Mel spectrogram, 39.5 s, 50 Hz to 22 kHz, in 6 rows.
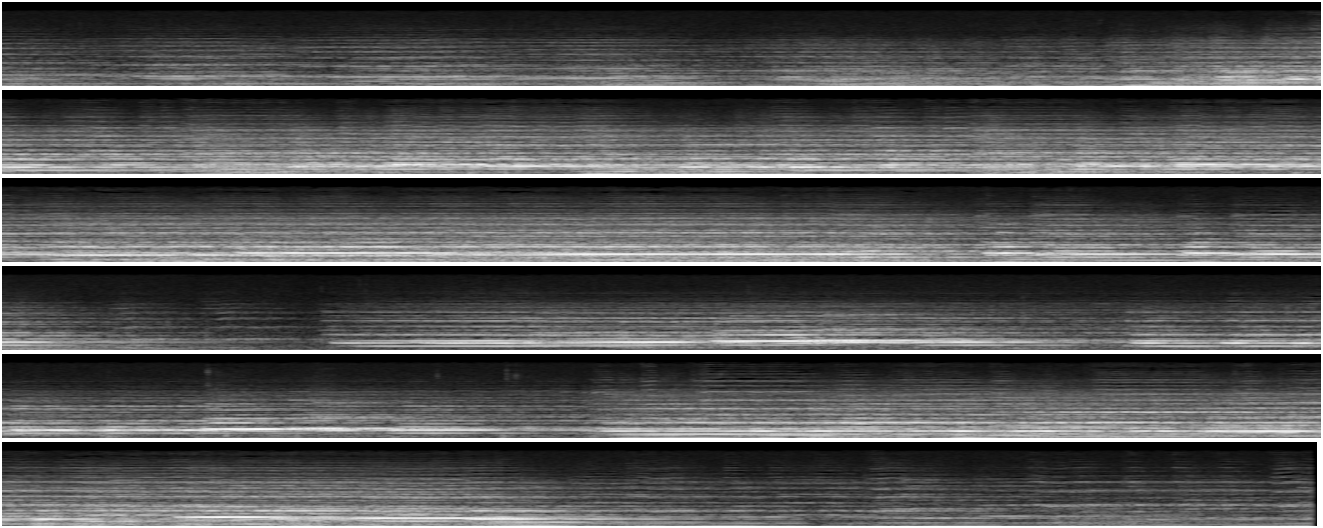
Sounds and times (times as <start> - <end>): Violin, fiddle: 0.0 - 39.5.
